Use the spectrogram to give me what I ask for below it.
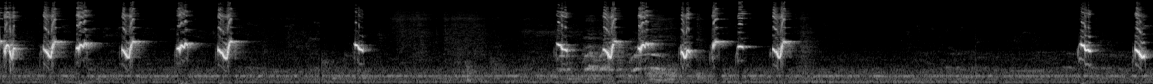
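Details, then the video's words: Fighting song of a sooty-headed bulbul, used as a lure so that other birds answer: bursts of crisp, slurred chirps, a lone note, then a second fast burst and two final notes after a quiet gap, with a steady background hum. "trucukan gacor tarung ROPEL PANJANG pancingan trucukan agar bunyi JADIKAN burung trucuk GACOR nyaut"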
